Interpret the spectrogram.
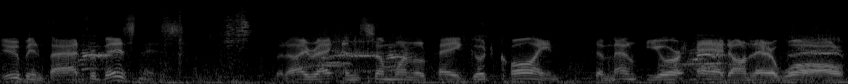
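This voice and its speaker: An actor playing a menacing, crude bandit in a video game, talking in a taunting way. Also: male voice, fairly low pitch, takes it slowly, loud music behind the voice. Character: menacing bandit men, sneering and rough. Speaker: game character. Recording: game audio with loud noise.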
